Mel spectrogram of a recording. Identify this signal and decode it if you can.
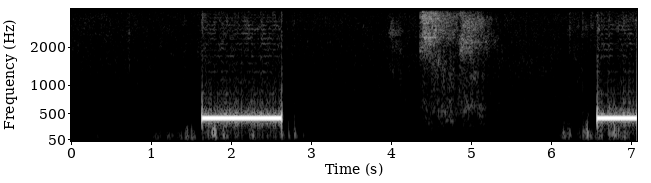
Ringback tone (Europe, 425 Hz).
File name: out- -2035- - - .32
